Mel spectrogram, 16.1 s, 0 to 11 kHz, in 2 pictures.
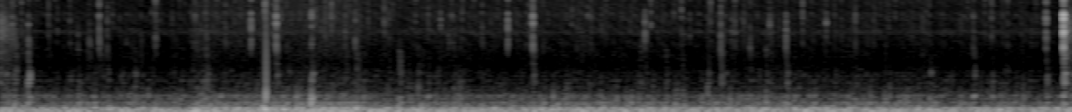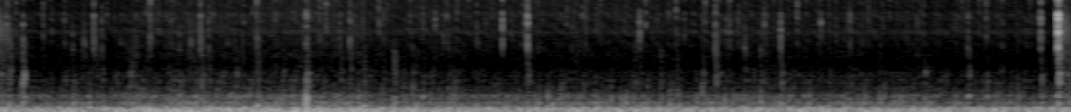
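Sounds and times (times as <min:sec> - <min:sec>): wood fire crackling and popping: 0:00.0 - 0:16.0.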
